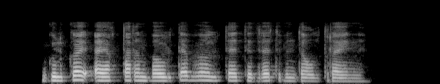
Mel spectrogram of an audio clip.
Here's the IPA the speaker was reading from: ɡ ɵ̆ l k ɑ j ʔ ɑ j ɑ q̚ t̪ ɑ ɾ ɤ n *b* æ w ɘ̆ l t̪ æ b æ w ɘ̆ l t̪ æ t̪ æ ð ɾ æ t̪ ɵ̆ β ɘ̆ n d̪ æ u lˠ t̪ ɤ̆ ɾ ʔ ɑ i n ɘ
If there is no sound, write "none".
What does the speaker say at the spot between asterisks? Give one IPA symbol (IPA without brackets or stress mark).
b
